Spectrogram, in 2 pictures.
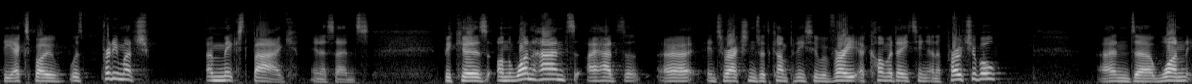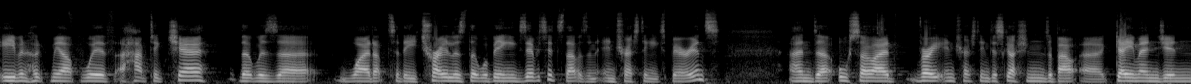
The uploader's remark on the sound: A talk at the 2018 Gaming Accessibility Conference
